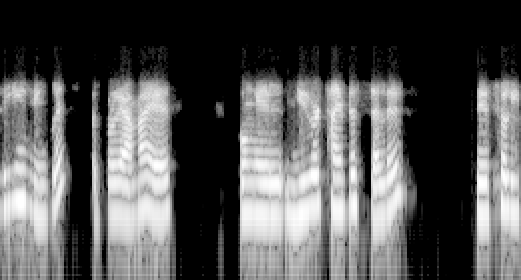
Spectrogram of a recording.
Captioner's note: speaking Spanish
